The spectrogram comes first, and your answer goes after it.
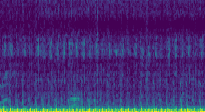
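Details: Motorcycle with PWK carburetor after setting, clip set to top position; low, steady thumping idle with no hunting or stumbling, smooth even tickover; normal idle.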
